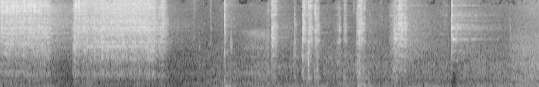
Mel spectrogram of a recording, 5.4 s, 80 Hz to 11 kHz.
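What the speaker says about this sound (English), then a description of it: "to remove this panel, you use a 10mm socket" A 10mm socket on a ratchet loosens bolts on a vehicle panel during a trailer brake controller install, a loud whirring burst followed by quick, close, uneven clicking ratchet strokes.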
